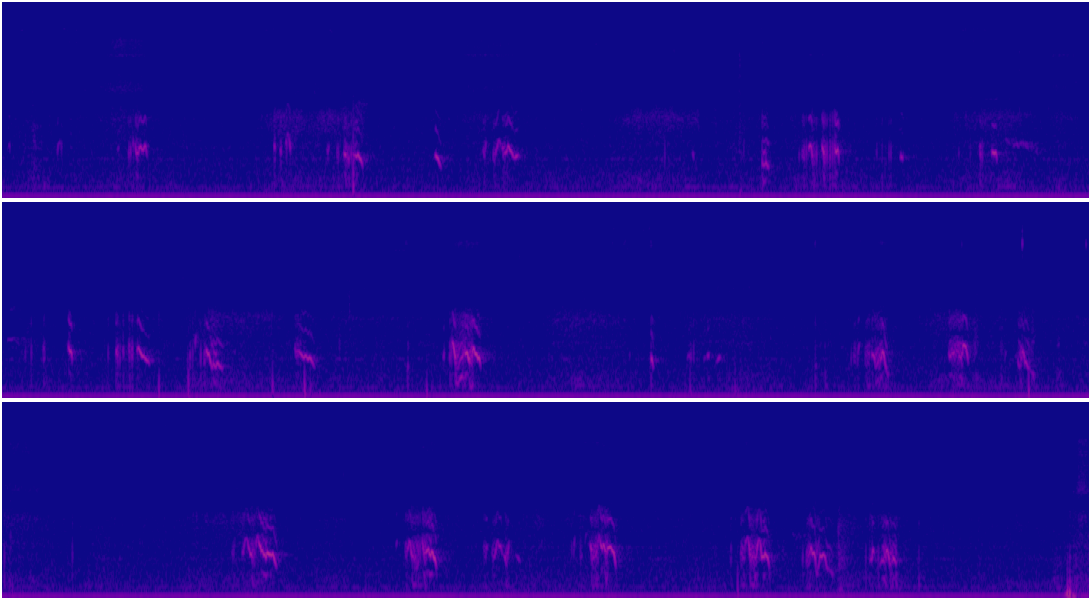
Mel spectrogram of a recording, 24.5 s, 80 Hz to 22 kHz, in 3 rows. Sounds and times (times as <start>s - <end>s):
Rodents, rats, mice: 0.0s - 1.2s, 1.9s - 4.0s, 4.7s - 16.9s, 17.8s - 18.5s, 19.2s - 21.0s, 21.8s - 23.2s
Domestic animals, pets: 0.0s - 24.4s.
